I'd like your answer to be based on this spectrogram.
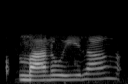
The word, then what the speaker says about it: Manuela: Let's go with 9-2-1-1. – 9-2-1-1. Your mic is live. – I'm Manuela. – Hello. How are you? – I'm good. – How you say your name again? – Manuela. It is M-A-N-U-E-L-A. Manuela. – Okay. – M-A-N-U-E-L-A.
